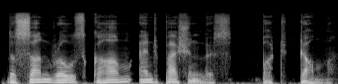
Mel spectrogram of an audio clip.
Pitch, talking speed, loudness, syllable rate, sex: 90 Hz, 140 wpm, -19 LUFS, 3.5 syllables/s, male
